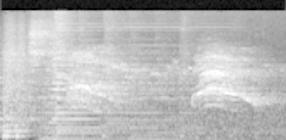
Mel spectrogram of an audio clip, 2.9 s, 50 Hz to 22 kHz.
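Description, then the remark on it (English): A red fox gives two harsh, raspy mating shrieks, each drawn out and rising then falling, with a short pause between them and a low background rumble, heard at 5 a.m. through a bedroom window in Baltimore, Maryland. “That's the sound of a red fox. It is used as a mating cry.”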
